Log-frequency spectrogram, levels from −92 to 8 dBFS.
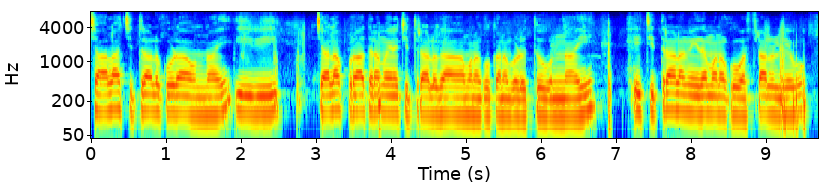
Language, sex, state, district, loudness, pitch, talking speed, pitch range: Telugu, male, Telangana, Hyderabad, -14 LUFS, 130 Hz, 105 wpm, 120-135 Hz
